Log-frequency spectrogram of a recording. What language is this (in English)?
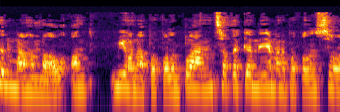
Welsh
